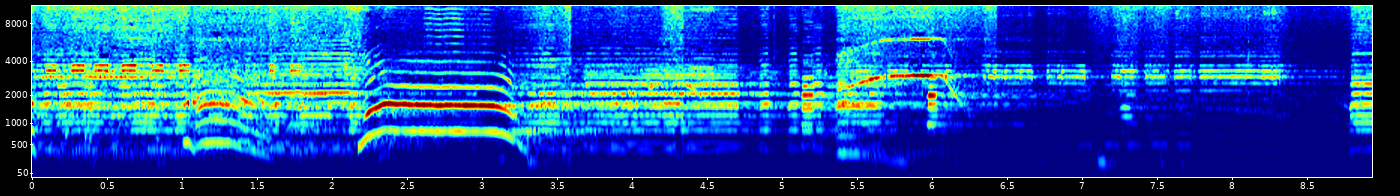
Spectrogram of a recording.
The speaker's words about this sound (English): I want to give a shout out, but instead we're going to give a honk out. Let's hear the horns for Mom.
